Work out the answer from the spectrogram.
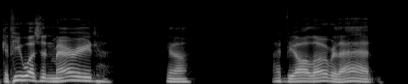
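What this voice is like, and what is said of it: Put-on female character voice. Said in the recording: “That's my chick voice in the office.”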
